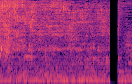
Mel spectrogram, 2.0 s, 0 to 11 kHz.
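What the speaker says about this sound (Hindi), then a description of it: "चले हम इसमें पानी डालते हैं। पानी में 1 गिलास डाल रही हूँ" A glass of water is poured into frying curry masala for an egg and potato gravy, a soft steady liquid rush with a brief break near the end.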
